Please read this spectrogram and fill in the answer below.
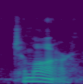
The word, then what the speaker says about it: Tamar: But I think actually Hebrew would give us a little bit more appropriate pronunciation of Tamar. Say it together. Tamar. Very good. Put that emphasis on that last syllable.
